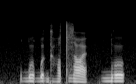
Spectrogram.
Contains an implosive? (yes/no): yes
